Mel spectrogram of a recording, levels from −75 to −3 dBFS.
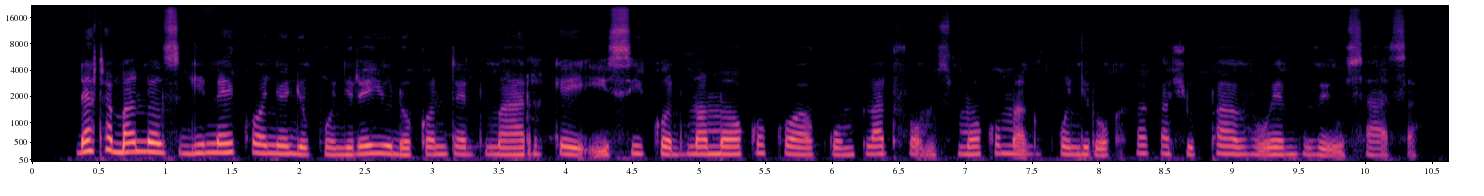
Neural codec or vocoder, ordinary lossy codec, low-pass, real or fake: codec, 44.1 kHz, 7.8 kbps, DAC; none; none; fake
